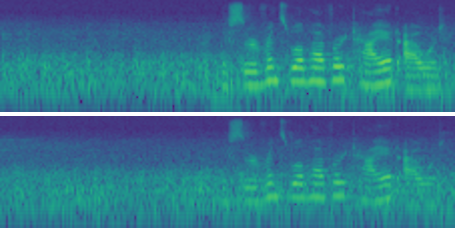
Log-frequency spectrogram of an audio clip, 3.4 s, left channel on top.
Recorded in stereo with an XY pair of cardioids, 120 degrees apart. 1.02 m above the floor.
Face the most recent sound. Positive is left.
turn(degrees=35)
